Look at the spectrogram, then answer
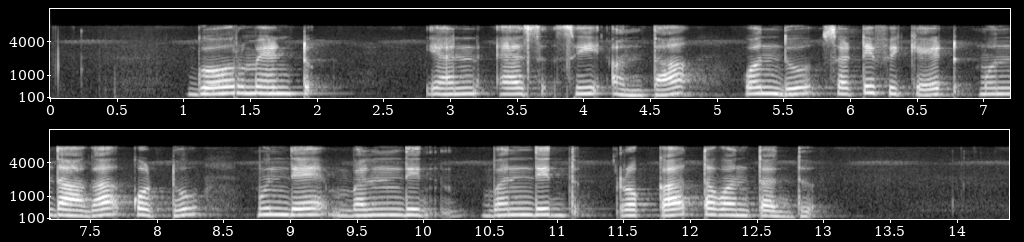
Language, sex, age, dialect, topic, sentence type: Kannada, male, 36-40, Northeastern, banking, statement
